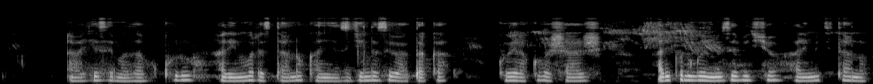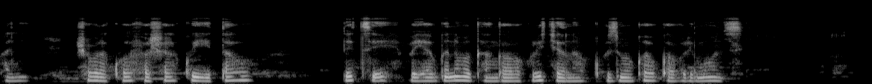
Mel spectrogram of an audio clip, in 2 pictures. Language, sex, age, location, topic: Kinyarwanda, female, 18-24, Kigali, health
